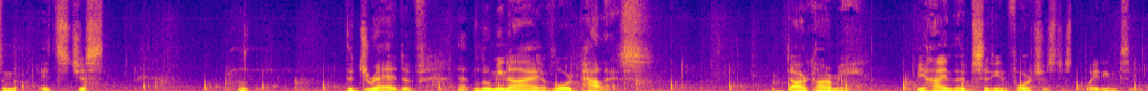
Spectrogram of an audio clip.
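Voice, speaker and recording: A male actor voices a courteous keeper of a fantasy castle in an audio drama. His voice is deep, genteel and a little anxious, confiding in his guests against faint background noise. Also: exaggerated voice. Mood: worried, hesitant. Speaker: host. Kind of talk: in-character scripted announcement.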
